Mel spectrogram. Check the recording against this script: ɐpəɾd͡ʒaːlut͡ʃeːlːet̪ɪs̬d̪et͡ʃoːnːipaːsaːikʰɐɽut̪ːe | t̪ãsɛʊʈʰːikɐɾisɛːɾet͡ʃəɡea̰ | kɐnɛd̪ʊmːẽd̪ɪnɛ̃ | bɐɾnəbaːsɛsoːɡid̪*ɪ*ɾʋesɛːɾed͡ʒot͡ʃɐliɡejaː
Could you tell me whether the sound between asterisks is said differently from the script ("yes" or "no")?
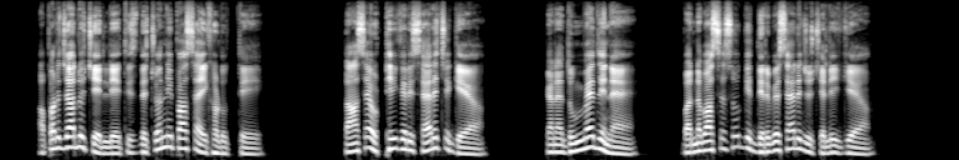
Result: no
